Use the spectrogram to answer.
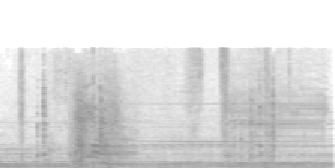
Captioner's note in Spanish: Suspiros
